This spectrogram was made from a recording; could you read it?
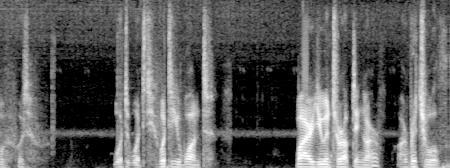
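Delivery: suddenly startled, caught off guard. Game master voices a guy startled mid-ritual by a sneaking player: startled. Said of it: "he's kind of startled and he says".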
